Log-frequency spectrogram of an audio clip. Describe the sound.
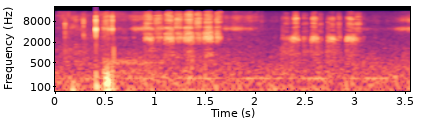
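Writing on paper, someone jotting down their worries in a quarter-hour session before bed. Soft, scratchy strokes come in short bursts, with a busy run early on and a shorter run near the end, faint and without talk.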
